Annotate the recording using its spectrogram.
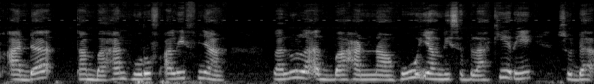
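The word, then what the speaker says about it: لأاذبحنه: Lalu la'adbahannahu yang di sebelah kiri sudah ada tambahan huruf alif setelah huruf hamzah, tetapi pelafalannya itu tetap sama, tetap la'adbahannahu, tidak ada yang berubah.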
